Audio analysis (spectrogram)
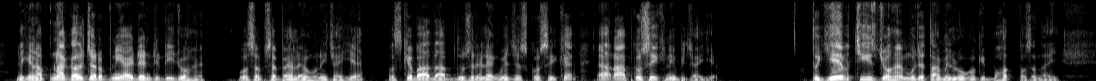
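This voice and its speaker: On a very clean recording with a silent background, a man of medium pitch swings his pitch very widely, the sound dry and close with no echo. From Gujarat, Saurashtra (Kathiawar). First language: Gujarati (speaking Hindi). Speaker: current affairs educator. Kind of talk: lecture. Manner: conversational, Hindi-English code-mixing.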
